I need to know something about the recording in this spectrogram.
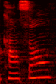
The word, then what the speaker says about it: Canson: This is 140 Canson, or Canson is the proper French pronunciation, but the blade setting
